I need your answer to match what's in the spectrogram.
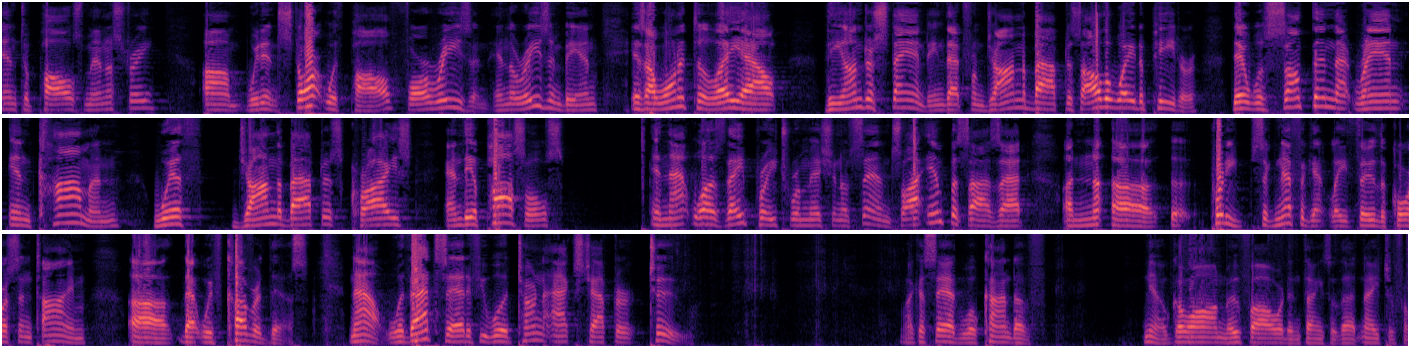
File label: English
